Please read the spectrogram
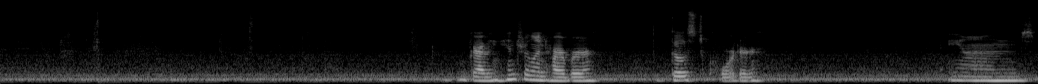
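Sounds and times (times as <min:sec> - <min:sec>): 
deck of playing cards being shuffled during a card game: 0:00.0 - 0:04.6, 0:07.6 - 0:09.6
steady low hum: 0:00.0 - 0:10.3
speech: 0:04.6 - 0:06.1, 0:06.7 - 0:07.8, 0:09.5 - 0:10.3.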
